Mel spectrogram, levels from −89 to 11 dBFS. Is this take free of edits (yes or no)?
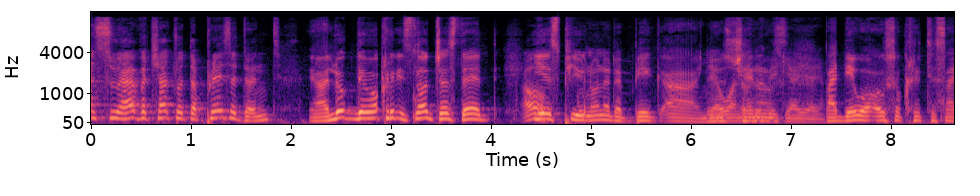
no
